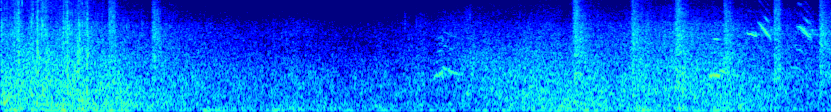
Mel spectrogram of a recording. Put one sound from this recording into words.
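Footsteps run over sand.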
